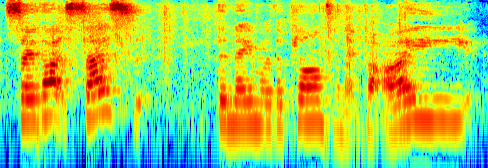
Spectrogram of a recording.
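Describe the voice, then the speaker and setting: A young woman from the UK, a houseplant vlogger, talking in a casual, gushing way with a slightly croaky voice. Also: on the high side, a little slow, a little hiss or hum. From United Kingdom. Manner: gushing, excitable, repeats words, breaks into laughs. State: slightly croaky from a late night. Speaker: houseplant content creator. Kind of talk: casual unboxing vlog.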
